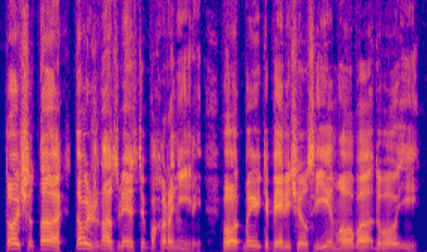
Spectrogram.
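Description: A man's voice: mid-range voice, sing-song, a little slow, a bit bright, dry recording. A man voicing the ghost of a plain-spoken old-time soldier, rustic and deferential in his speech. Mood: eager, deferential. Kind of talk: audiobook character voice.

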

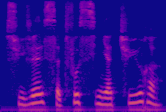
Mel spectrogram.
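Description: Lectrice lente à la voix voilée. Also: female voice, fairly low pitch, slow, darkish tone, breathy edge, no echo. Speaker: audiobook narrator. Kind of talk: dramatic novel reading.

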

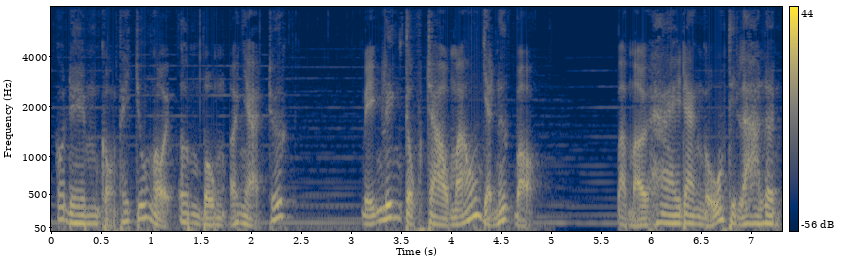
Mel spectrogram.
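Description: A man narrates a horror story in a husky voice. His delivery is expressive and full of rise and fall, with soft music underneath. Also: lowish voice, moderate pace. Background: faint music.

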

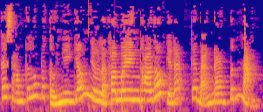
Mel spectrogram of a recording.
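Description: A woman storyteller with a Southern Vietnamese accent, relating a ghost tale in a chatty, direct way. Her voice sits on the high side and moves a lot. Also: big pitch swings, fast talker. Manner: conversational, addresses listeners directly. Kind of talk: spoken ghost-story narration.

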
